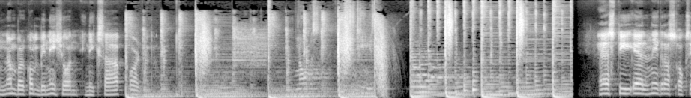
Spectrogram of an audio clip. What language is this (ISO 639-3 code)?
fil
